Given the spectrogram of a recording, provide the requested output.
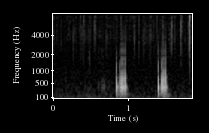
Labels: {"label": "biophony, knock croak", "recorder": "SoundTrap 300"}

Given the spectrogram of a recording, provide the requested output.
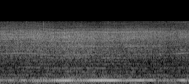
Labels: {"label": "anthrophony, boat engine", "recorder": "SoundTrap 500"}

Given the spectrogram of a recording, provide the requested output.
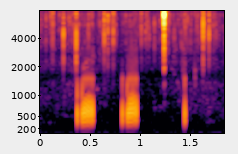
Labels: {"label": "biophony, knock croak", "recorder": "SoundTrap 300"}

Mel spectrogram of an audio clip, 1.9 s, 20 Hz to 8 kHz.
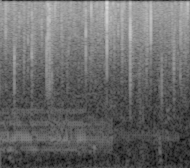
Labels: {"label": "biophony, croak", "recorder": "SoundTrap 500"}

